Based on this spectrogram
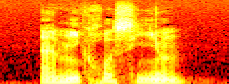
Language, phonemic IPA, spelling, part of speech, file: French, /mi.kʁo.si.jɔ̃/, microsillon, noun, Fr-microsillon.ogg
- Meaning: 1. microgroove 2. long-playing record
